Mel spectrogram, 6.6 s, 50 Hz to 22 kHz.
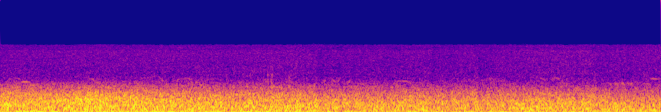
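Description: Boeing 777 airliner's twin GE90 turbofan engines at approach power as it flares just above the runway, a loud, steady low rumble.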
